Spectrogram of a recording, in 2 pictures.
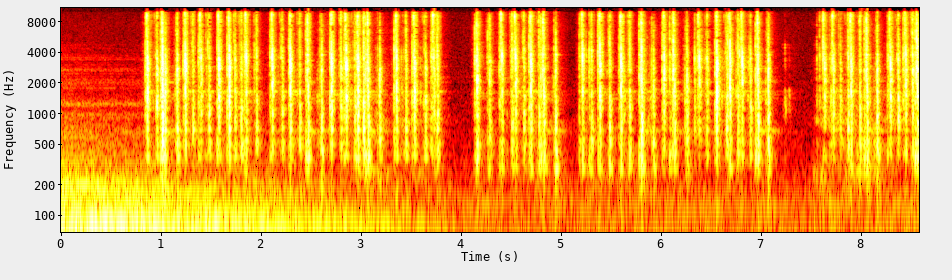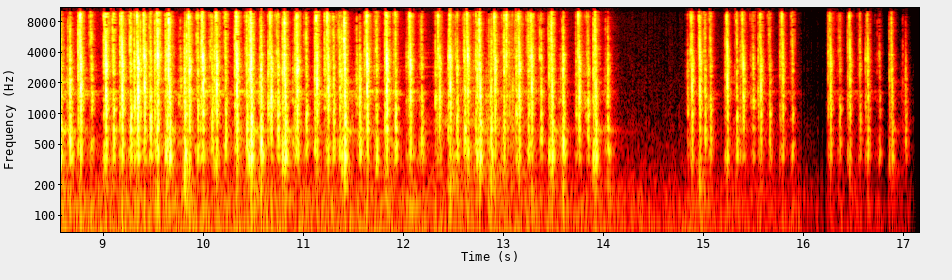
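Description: Manual typewriter keys striking in quick runs of clicks, broken by short pauses, with a longer pause near the end before a last short run.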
